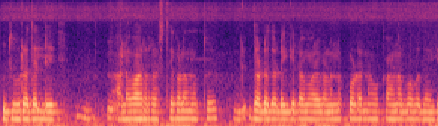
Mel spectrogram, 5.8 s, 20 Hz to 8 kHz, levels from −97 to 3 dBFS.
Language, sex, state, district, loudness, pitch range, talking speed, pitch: Kannada, male, Karnataka, Koppal, -18 LUFS, 135-140 Hz, 115 wpm, 135 Hz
